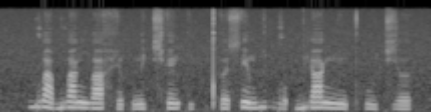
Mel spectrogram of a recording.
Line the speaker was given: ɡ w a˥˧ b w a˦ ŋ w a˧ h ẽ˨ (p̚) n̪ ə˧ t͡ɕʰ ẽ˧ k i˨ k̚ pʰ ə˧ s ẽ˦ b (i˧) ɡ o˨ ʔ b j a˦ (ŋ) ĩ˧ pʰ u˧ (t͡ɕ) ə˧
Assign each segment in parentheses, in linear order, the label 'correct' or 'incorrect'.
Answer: correct, incorrect, correct, correct

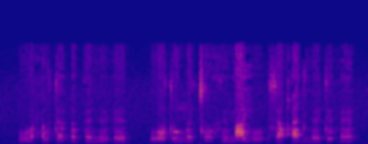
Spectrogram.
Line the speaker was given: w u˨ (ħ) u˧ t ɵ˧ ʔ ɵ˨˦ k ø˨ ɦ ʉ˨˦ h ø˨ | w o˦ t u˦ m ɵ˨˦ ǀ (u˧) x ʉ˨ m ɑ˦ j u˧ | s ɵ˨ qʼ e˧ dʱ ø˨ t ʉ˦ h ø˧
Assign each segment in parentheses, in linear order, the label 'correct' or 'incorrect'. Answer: correct, incorrect

